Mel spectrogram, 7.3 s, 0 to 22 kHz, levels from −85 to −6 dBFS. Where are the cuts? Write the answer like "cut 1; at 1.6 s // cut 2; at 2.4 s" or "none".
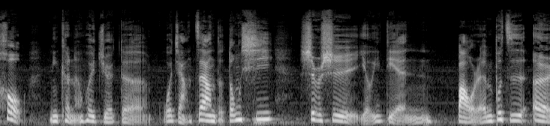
cut 1; at 2.1 s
